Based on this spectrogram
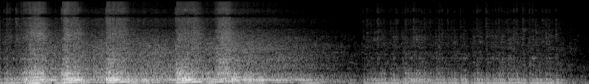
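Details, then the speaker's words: Throttle blips after new mufflers went on: the exhaust note is soft, puffy and fluffy rather than crisp, coming from holes in the front resonator, which will be welded up; running rich with the airflow meter disconnected. "It actually kind of sounds the same. The resonators make a mixed noise. That's where all the sound's coming from. I'm gonna have to weld up the holes in that resonator."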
